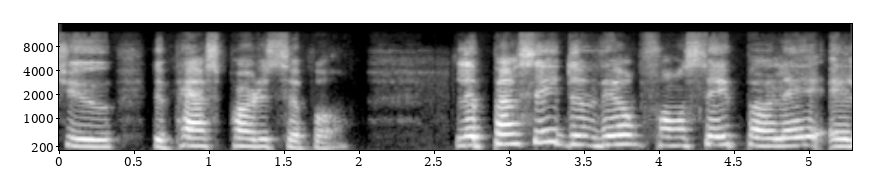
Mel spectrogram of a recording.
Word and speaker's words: passé: Every time we see an E with an accent aigu over it, it is going to be pronounced A. Le passé, composé, right?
